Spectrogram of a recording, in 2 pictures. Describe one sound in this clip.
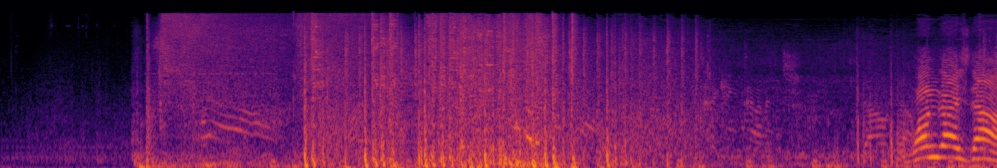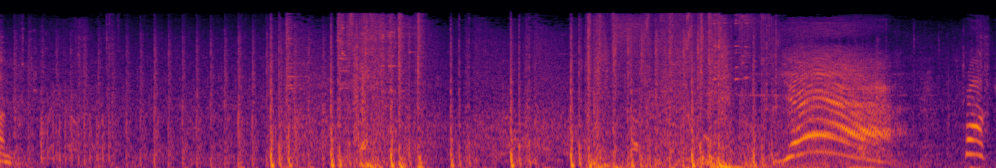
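Rapid gunfire rattles in quick bursts.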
